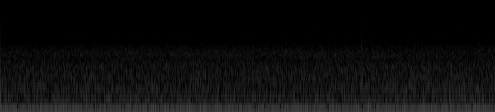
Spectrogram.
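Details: Dense, even rushing noise like wind over a microphone, heaviest in the low range, with no calls or songs rising above it.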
